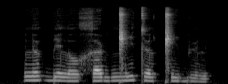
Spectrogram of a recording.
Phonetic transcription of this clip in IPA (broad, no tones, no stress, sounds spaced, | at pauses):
l ɵ ɡ͡b e l o x ɐ ɖ ŋ͡ǁ i t ɵ l ǁ i b ʉ l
